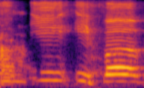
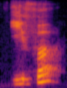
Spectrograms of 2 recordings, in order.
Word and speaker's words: Aoife: It's written in Gaelic, so... – Yeah, it's Aoife Valkyrie. – Aoife? Aoife. Aoife Valkyrie.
